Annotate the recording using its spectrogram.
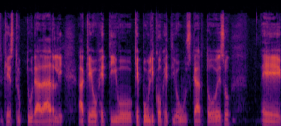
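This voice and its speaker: A man's voice: fairly low pitch, no room sound. A man hosting a casual podcast, explaining with playful examples and laughing often. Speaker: podcast host. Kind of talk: casual chat.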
